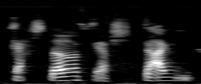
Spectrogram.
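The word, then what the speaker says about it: Faurstin: Elle s'appelait Ferstein. Ah, ça s'écrit F-A-U-R-S-T-I-N, mais c'était avec... Vous savez, c'est la prononciation allemande, ça, oui.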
